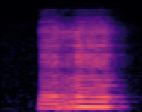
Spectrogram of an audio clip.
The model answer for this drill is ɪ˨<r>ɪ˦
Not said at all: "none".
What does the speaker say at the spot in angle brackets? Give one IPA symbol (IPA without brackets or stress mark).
r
